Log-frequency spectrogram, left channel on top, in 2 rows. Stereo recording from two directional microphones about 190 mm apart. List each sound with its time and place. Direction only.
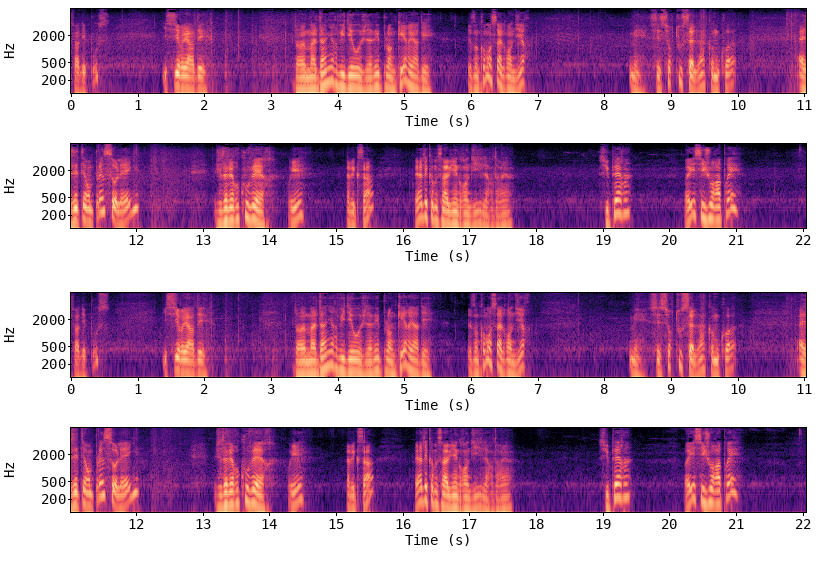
0.0 s speech: centre (ahead or behind)
1.4 s speech: 15° right (ahead or behind)
3.3 s speech: 15° right (ahead or behind)
8.7 s speech: 20° right (ahead or behind)
18.9 s speech: 15° right (ahead or behind)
